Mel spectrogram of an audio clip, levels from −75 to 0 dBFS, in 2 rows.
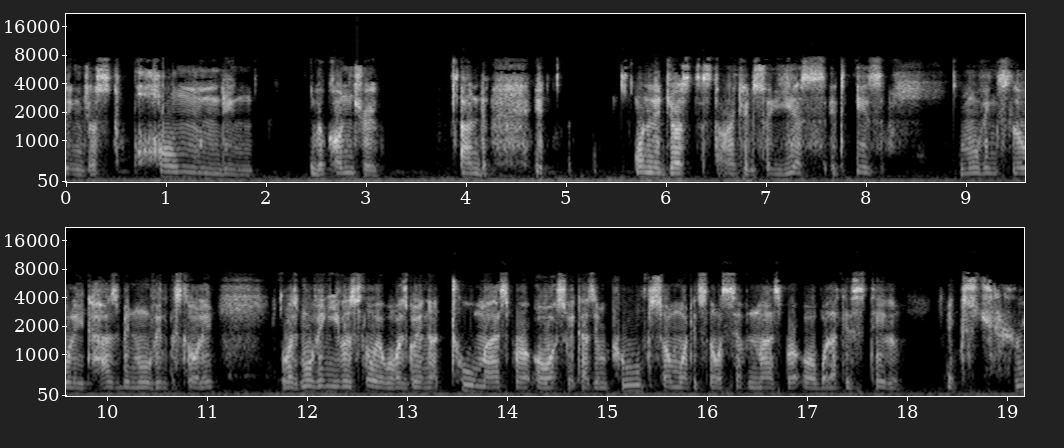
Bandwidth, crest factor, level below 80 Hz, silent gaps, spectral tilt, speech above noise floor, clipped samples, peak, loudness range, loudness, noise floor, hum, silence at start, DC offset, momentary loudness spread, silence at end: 9.6 kHz; 20 dB; -52 dBFS; none; 1.5 dB/octave; 30 dB; under 0.1%; 0 dBFS; 4 LU; -17 LUFS; -49 dBFS; none; 0 s; under 0.1%; 12 LU; 0 s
